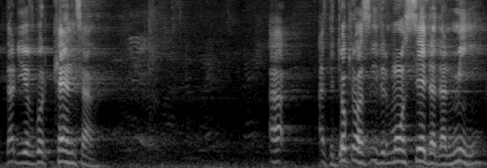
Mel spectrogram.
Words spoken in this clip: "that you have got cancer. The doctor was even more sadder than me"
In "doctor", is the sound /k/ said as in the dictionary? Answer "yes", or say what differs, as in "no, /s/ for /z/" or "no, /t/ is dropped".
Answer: yes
